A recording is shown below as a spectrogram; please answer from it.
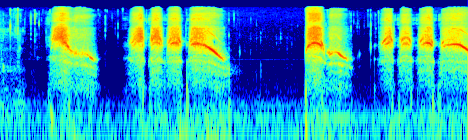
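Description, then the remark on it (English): A dolphin's signature whistle repeats in two clusters of short, high, breathy whistles, several ending in a downward-gliding sweep, fairly loud with brief silences between. “But what they do know is that each dolphin seems to have its own kind of signature whistle.”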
